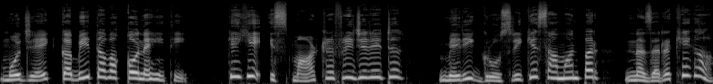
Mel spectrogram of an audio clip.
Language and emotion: Urdu, surprised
